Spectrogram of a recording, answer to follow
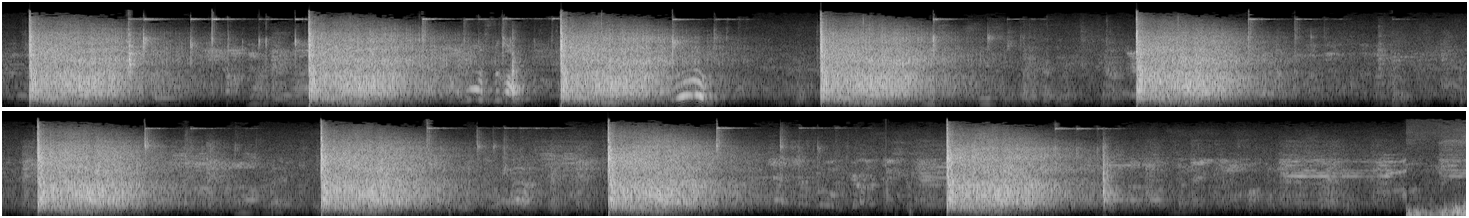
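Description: Semi-automatic pistol fired nine times at a slow, steady pace, about one shot every two seconds, each shot followed by a long echoing decay.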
